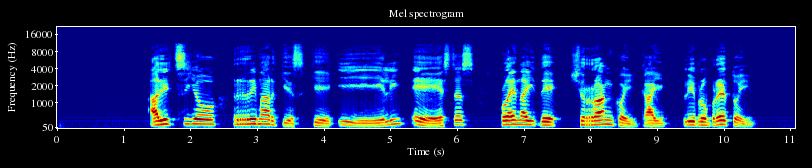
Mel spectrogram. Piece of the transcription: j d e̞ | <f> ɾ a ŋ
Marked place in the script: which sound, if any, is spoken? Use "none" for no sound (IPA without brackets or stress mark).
ʃ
